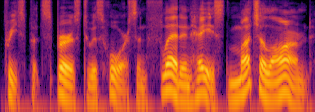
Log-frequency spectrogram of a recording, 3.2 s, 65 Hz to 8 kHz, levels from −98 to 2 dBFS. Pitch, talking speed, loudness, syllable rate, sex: 100 Hz, 250 wpm, -17 LUFS, 5.5 syllables/s, male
